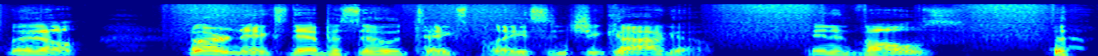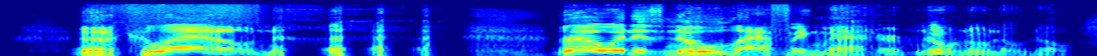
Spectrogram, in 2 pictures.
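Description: An actor playing a ghoulish, wry old storyteller, hosting horror tales in a theatrical, punning way. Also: male voice, on the low side, wildly swooping pitch, slow, pauses often, a bit bright, no echo, heavily acted. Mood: sly, amused. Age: older. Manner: sly, theatrical, punning, chuckling. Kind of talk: horror anthology host narration.

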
